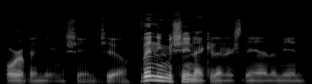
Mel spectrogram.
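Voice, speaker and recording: A man's voice: sits low, sing-song, gravelly, fairly bright tone, no echo, studio quality. A man interviewing a guest, asking short curious questions and nodding along. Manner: short curious prompts and quick affirmations.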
